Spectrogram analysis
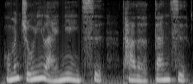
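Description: A woman teaching a slow Bible pronunciation lesson, patiently repeating each syllable and word several times. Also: fairly low pitch, dark tone. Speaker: Hebrew teacher.

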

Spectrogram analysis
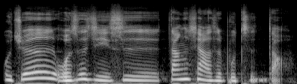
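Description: A woman, a Buddhist nun, telling her life story in an interview, animated and often laughing. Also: mid-range voice, moderate pace. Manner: emotional, animated retelling with laughs.

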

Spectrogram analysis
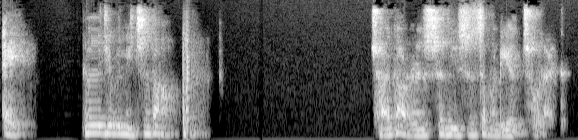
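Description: A male pastor with a Taiwanese Mandarin accent delivers a storytelling sermon and plays out each exchange in his tale. His voice sits at a middle pitch and sounds roomy. The audio is a little dull. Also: moderate pace, a little hiss or hum. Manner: lively anecdotal, acts out dialogue.

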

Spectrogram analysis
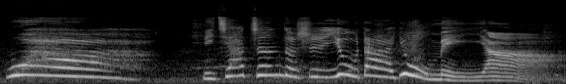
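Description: A woman's voice: very high-pitched, big pitch swings, extremely slow, pitched above the performer's own voice, heavily acted. A woman voicing a small, timid male country mouse who is awed and easily frightened. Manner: wide-eyed, awed and shaky.

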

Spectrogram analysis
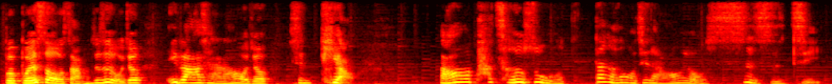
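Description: A young woman co-hosting a casual chat, retelling a story with animated, swearing quotes. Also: on the high side, moderate pace, husky, faint music behind. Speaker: podcast co-host.

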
